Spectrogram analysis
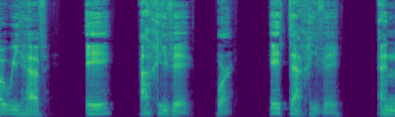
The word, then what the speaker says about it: est arrivé: We again get liaison here, so the final T of est is pronounced before arrivé. Est arrivé.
